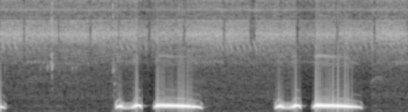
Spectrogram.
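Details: Spotted dove giving two song phrases. A short wavering note leads into a longer, rich coo that falls slightly at the end. The background is quiet.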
